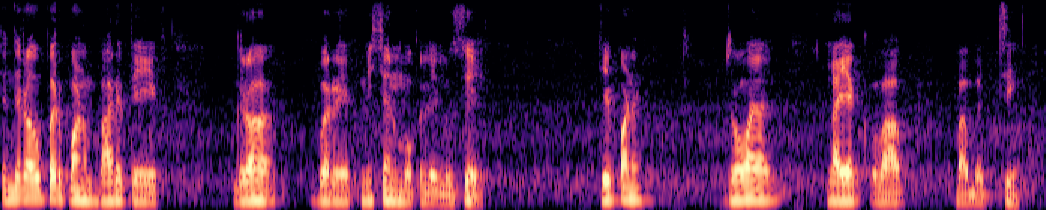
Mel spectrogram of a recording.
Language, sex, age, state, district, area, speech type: Gujarati, male, 18-30, Gujarat, Anand, rural, spontaneous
